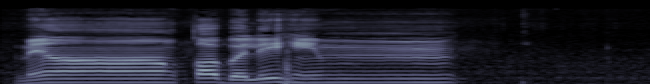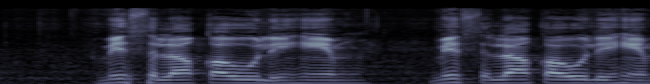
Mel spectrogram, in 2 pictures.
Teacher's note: میم ساکین کے بعد ایک اور میم آیا ہے، تو ادغام شفوی مع الغنہ، کہ ادغام بھی ہوگا اور غنہ بھی ہوگا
